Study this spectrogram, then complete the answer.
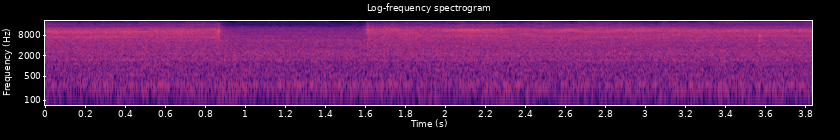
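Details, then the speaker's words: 2010 Audi Q5 3.2 running with a stopper and hose fitted at the intake for CRC intake valve cleaner; steady airy hiss of strong suction at the intake hose, good healthy vacuum. "all right so here's my setup if you can hear that it's got a good vacuum"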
